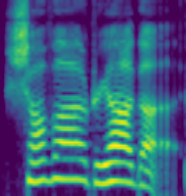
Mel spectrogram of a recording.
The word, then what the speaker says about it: Chavarriaga: I am super excited to talk to Vanessa Chavarriaga.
